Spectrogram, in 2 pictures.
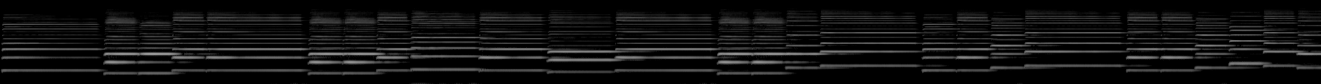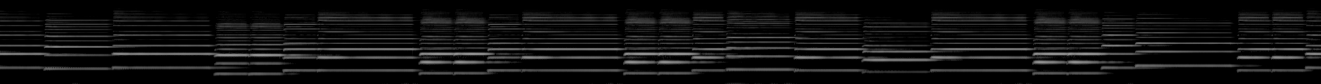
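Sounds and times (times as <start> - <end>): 
waltz on harmonica: 0.0 - 26.4.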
